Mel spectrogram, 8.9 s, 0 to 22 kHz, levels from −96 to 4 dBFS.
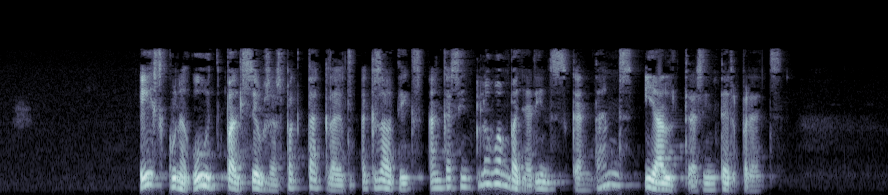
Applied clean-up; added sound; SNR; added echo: none; none; none; none.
